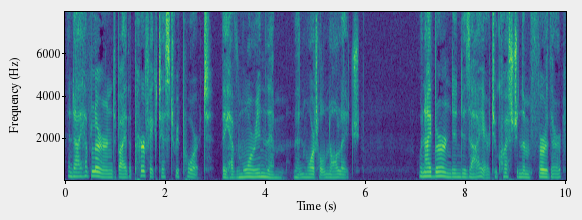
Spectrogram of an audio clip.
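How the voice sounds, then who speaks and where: A woman playing an ambitious, commanding noblewoman who schemes, in a dramatic Shakespearean reading with deliberate, intense delivery. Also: sits low, darkish tone, dry recording, clean studio sound.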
